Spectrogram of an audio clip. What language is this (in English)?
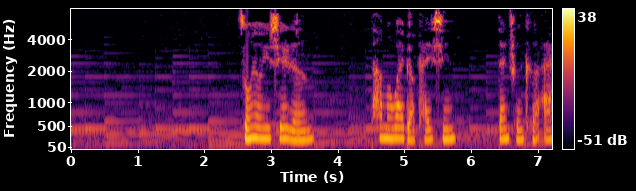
Chinese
